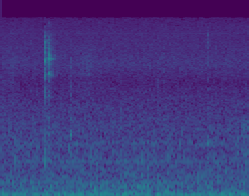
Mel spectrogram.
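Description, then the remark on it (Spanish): A quick pair of crisp mouse clicks close together, a double click to open a connection in an SFTP program, followed later by one fainter click, all over a low steady hum with no talking. “Bueno, Empezamos, le damos doble clic o abrimos la conexión con nuestro programa, como sea.”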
